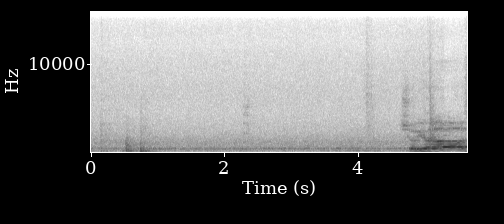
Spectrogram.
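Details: Honey bees in a hive being removed from a barn in La Feria, Texas: a steady low droning hum throughout, with a couple of knocks early on and a louder tonal whine rising over the buzz near the end.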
